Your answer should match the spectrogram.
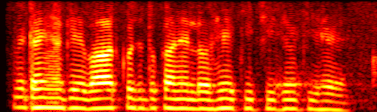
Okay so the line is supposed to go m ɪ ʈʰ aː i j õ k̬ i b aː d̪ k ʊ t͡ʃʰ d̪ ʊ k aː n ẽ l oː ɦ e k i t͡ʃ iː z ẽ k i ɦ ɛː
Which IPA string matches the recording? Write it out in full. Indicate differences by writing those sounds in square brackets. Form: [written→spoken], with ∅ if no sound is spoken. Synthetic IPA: m ɪ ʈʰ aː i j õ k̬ [i→e] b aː d̪ k ʊ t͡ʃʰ d̪ ʊ k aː n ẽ l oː ɦ e k i t͡ʃ iː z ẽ k i ɦ ɛː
